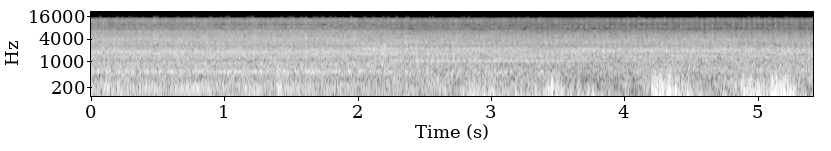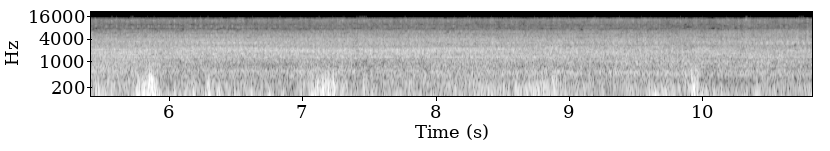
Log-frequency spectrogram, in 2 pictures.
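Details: Mercedes-Benz C250 W204 after timing chain replacement, restarted once power steering fluid was topped up: steady smooth idle with a few scattered dull thumps and no rattle; engine running properly.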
